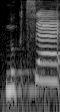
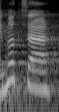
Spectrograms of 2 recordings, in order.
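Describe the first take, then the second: First: It is said in a Modern Hebrew accent. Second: It is said in an Ashkenazi accent. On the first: "in a good modern Hebrew accent"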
